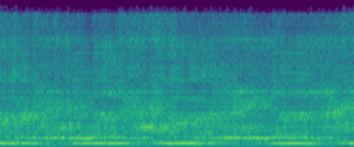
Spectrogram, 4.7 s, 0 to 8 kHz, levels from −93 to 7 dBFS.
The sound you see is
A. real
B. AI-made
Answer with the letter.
B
